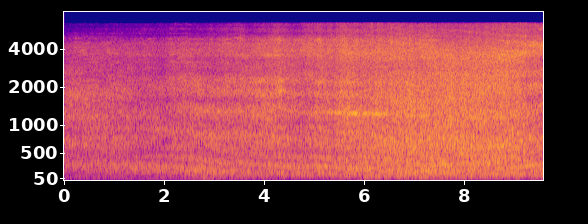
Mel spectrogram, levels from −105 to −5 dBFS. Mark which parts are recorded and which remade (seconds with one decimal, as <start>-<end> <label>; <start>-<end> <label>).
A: 0.0-3.5 recorded; 3.5-6.5 remade; 6.5-9.6 recorded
